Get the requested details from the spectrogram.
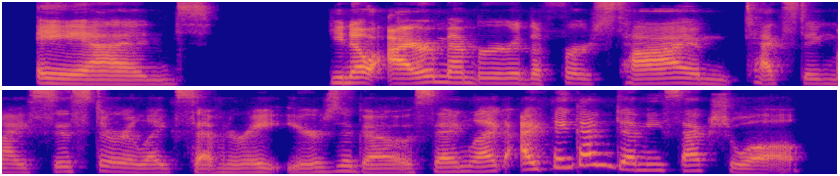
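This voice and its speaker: At a moderate pace, a woman speaks in an ordinary speaking voice at a medium pitch with ordinary pitch variation, against a quiet background. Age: 30s. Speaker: convention panelist. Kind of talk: panel discussion.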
